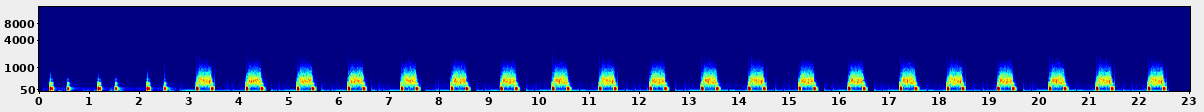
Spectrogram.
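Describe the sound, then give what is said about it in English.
Heart sounds from a patient with mitral regurgitation: a few soft normal beats, then many louder, evenly spaced beats, each carrying a high-pitched blowing murmur, in a steady regular rhythm with no talking. “Listen to a patient with mitral regurgitation. I will start with 3 normal beats and then add the murmur.”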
